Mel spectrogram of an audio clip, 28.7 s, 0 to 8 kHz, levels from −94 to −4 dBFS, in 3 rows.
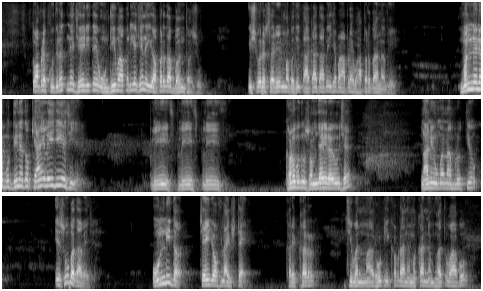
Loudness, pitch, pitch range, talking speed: -27 LUFS, 140 Hz, 120-165 Hz, 120 wpm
